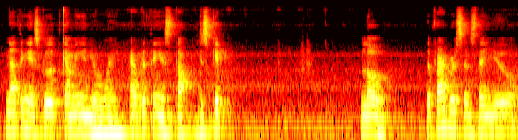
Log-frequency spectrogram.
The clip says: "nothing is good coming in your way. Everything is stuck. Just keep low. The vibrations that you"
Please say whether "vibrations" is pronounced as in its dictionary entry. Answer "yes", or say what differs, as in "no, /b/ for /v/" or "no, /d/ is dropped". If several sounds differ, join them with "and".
no, /f/ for /v/ and /s/ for /ʃ/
